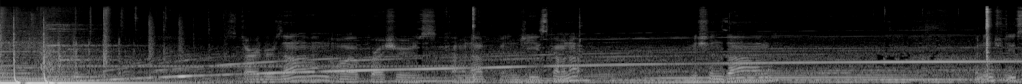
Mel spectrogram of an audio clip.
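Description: Background music fades out in the first two seconds as the Pilatus PC-12NG's PT6A turboprop begins its start: the starter spins up the gas generator, a whine that rises steadily in pitch and levels off toward the end. A sharp click comes just before the end.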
